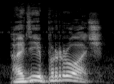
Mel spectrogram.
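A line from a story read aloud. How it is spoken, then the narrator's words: Shouted. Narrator (Russian): крикнул кто-то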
